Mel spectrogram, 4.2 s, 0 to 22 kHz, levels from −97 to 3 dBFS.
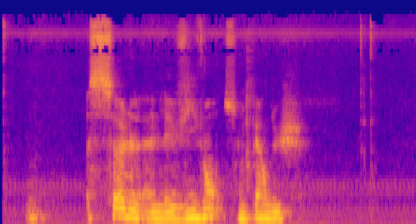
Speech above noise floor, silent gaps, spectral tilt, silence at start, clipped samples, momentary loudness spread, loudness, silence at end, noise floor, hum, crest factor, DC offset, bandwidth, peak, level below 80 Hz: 33 dB; none; -5.5 dB/octave; 0.05 s; under 0.1%; 18 LU; -12 LUFS; 1.15 s; -44 dBFS; none; 14 dB; under 0.1%; 16.5 kHz; 0 dBFS; -44 dBFS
